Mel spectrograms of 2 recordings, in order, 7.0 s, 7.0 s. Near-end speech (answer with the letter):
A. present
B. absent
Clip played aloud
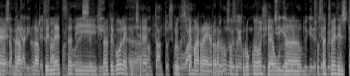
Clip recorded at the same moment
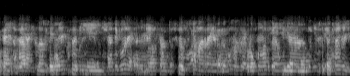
B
